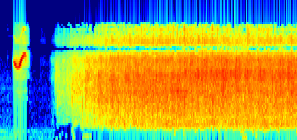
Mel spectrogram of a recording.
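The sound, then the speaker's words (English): A single short, bright human whistle with a quick upward bend, then after a brief pause a steady wash of applause-like noise that continues to the end. “That was a whistle?”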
